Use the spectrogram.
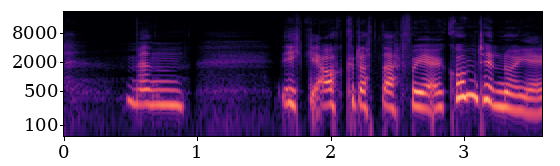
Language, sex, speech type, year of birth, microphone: Norwegian, female, spontaneous, 1985, Shure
